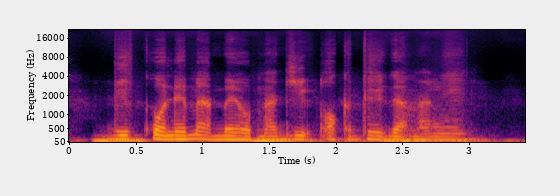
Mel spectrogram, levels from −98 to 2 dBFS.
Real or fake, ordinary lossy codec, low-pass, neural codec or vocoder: fake; none; none; codec, 44.1 kHz, 2.6 kbps, DAC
